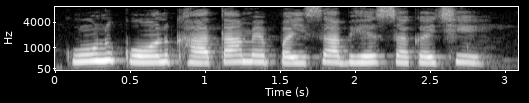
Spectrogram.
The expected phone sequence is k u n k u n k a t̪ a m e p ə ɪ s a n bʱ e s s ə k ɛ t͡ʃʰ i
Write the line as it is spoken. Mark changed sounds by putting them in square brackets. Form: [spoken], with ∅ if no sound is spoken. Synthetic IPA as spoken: k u n k [o] n [kʰ] a t̪ a m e p ə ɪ s a [∅] bʱ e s s ə k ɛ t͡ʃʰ i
